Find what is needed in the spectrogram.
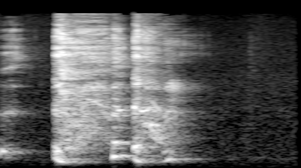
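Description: A man coughing: a brief cough, then two loud coughs in quick succession.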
